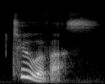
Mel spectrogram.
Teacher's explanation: Instead of saying two of us, we would have the intrusive w sound to make it easier.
